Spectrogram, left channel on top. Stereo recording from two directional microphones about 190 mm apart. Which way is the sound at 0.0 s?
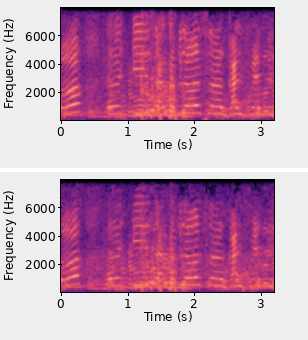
20° left (ahead or behind).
